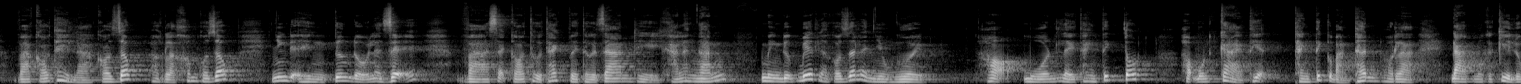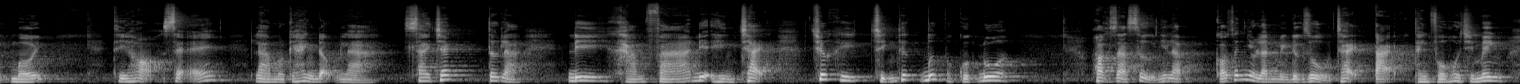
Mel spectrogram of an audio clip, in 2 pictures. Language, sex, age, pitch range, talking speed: Vietnamese, male, 20-39, 125-180 Hz, 215 wpm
